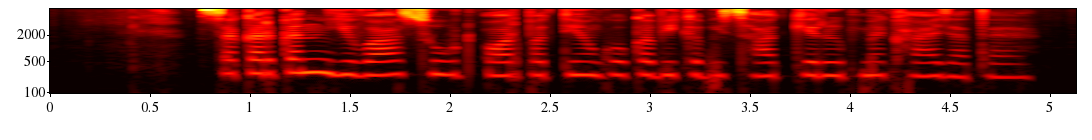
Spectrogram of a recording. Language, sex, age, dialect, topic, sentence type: Hindi, female, 41-45, Garhwali, agriculture, statement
